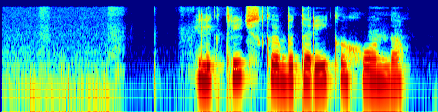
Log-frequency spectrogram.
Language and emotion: Russian, neutral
